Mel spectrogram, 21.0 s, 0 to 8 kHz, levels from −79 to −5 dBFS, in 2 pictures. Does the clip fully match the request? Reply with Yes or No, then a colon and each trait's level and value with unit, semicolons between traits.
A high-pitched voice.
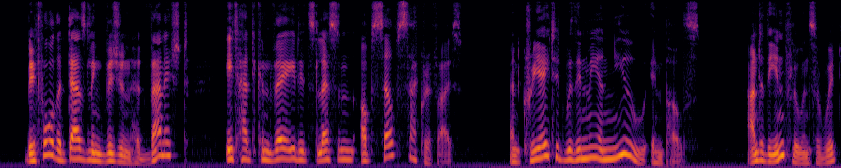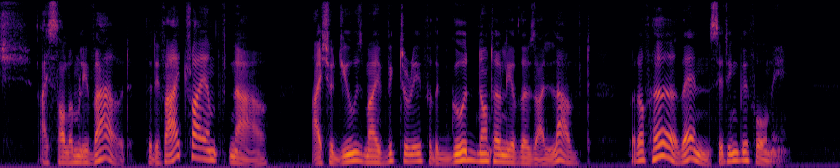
No: medium, 140 Hz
